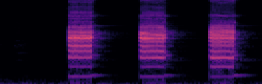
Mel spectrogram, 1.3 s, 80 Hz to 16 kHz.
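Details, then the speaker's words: Tanita Mfg. Co. No. 2 battery heat alarm, test strip pressed after refitting the cover: three loud shrill buzzes, each about a sixth of a second, roughly a third of a second apart; the horn works fine. "okay you can hear it now cool because again these are hit and miss these things so they either do or they don't work"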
